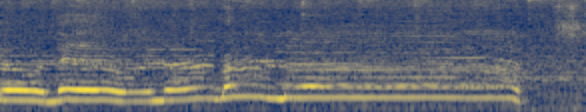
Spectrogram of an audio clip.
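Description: A man singing a slow melody that settles into one long held note and stops just before the end.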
